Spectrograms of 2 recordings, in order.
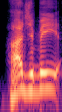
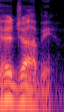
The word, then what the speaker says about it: hijabi: Red state Mississippi just appointed America's first Yemeni Sharia Hajib. I don't know if I pronounced that correctly or not. Judge the user claim Sharia hijabi. Hijabi. Okay. I accented the wrong syllable there. Hajjabi.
